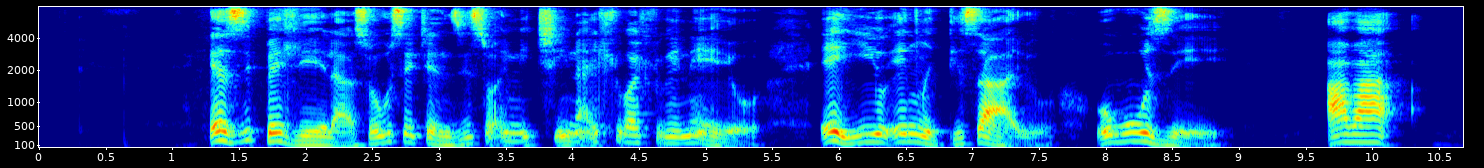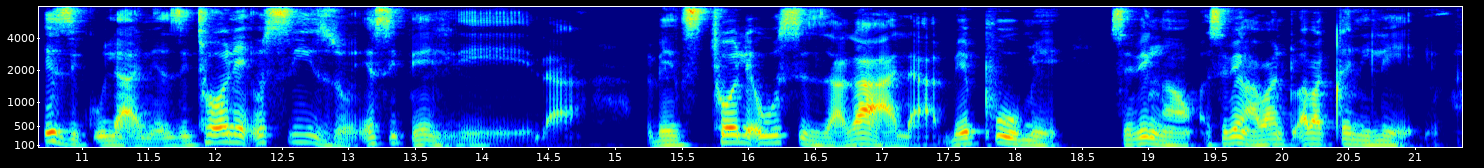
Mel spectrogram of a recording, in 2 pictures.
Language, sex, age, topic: North Ndebele, male, 18-24, health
